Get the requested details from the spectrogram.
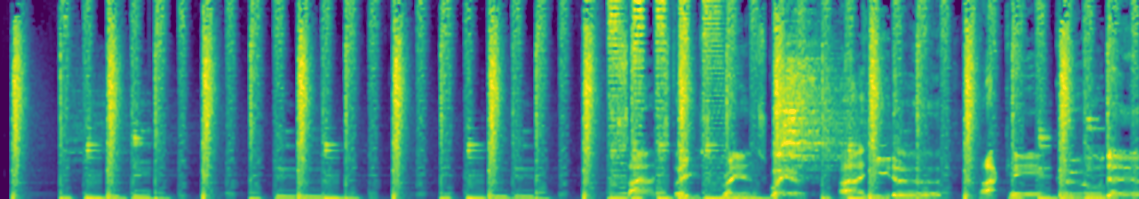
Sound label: abracadabra vocal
